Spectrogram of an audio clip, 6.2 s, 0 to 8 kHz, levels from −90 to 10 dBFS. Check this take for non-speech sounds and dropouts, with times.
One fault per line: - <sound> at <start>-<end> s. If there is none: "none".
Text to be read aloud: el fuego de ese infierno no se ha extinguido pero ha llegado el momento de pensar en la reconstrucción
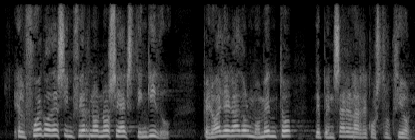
none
